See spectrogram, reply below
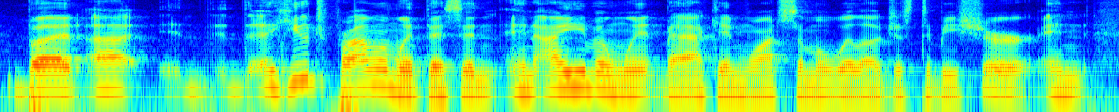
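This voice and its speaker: A man's voice: medium pitch, lively intonation, brisk, creaky. A man co-hosting a casual, comedic book discussion, rambling and often laughing through his sentences. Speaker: podcast co-host.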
